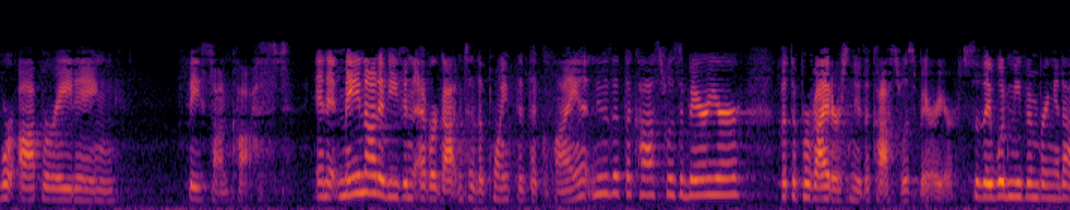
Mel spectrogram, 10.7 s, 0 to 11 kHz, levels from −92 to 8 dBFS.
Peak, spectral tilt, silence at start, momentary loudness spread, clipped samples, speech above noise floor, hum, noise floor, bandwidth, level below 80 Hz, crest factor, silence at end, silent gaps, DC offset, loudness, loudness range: -12 dBFS; -7 dB/octave; 0 s; 16 LU; under 0.1%; 32 dB; none; -64 dBFS; 5.6 kHz; -72 dBFS; 20 dB; 0 s; none; under 0.1%; -31 LUFS; 4 LU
